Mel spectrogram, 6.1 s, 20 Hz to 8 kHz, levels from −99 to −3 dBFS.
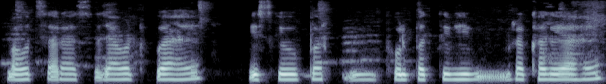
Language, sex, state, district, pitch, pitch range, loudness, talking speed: Hindi, female, Uttar Pradesh, Deoria, 190 Hz, 185-195 Hz, -26 LUFS, 150 wpm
